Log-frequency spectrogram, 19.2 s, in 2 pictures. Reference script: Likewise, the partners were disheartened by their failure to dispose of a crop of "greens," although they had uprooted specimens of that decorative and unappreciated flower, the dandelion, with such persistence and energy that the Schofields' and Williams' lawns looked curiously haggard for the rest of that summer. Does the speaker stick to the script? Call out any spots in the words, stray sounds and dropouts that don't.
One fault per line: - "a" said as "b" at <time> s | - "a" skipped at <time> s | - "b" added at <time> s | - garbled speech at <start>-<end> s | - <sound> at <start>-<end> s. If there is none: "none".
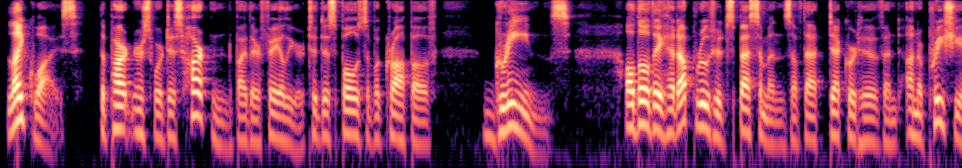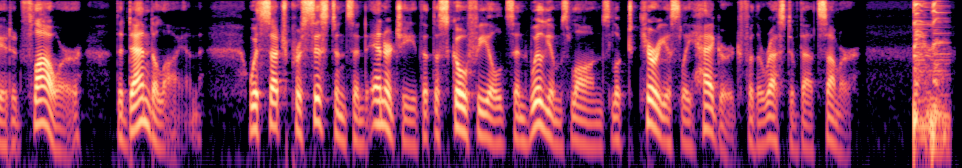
- thud at 18.8-19.1 s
